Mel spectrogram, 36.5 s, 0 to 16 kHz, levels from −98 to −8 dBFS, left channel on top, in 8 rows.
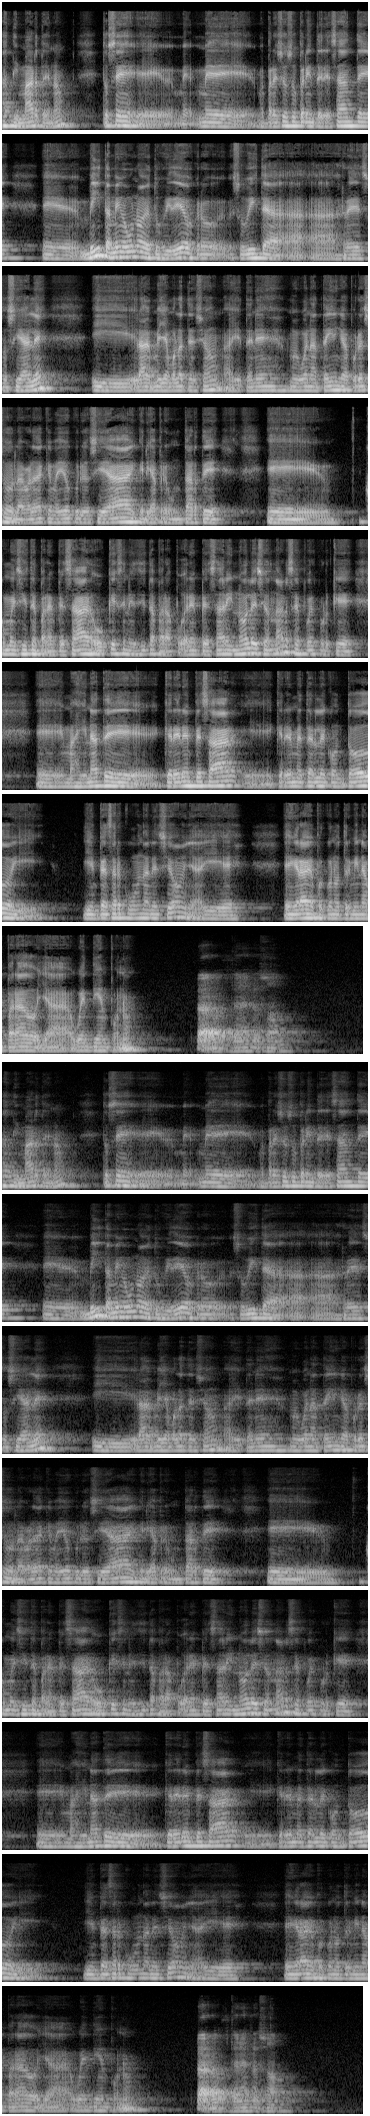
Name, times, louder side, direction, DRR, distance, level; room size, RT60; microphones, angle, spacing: voice 1, 0.0-28.0 28.5-33.8, left 6 dB, 50° left, 0.3 m, -31 dB
voice 2, 34.5-35.4, equal, 60° right, 1.4 m, -33 dB
9.4 x 6.9 x 3.8 m
head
